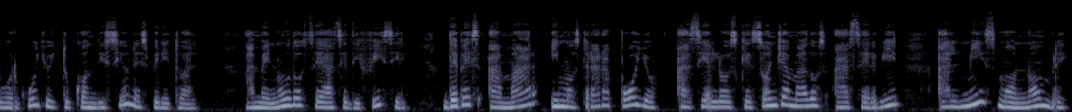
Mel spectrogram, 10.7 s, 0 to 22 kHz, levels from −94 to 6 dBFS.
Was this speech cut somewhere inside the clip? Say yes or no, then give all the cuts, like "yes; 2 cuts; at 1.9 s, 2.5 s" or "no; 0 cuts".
yes; 1 cut; at 4.3 s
